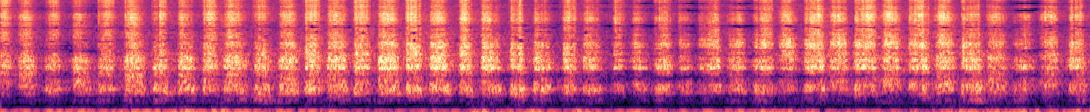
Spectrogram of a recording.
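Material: Paper.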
